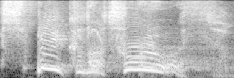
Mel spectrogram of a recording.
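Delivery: put-on old woman's high voice echoing through the room. Voicing a warped old woman leaning from her throne: echoing voice filling the room. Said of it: "this voice just echoes across the entire room".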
